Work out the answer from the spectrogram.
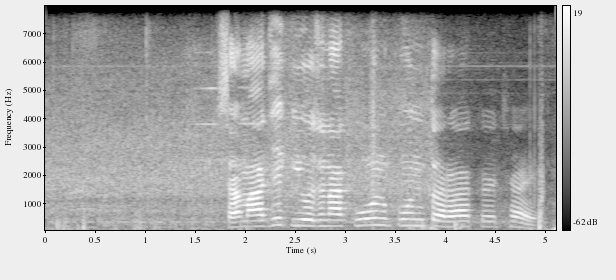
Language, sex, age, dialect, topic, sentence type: Maithili, male, 18-24, Angika, banking, question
